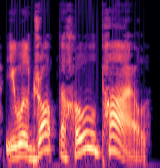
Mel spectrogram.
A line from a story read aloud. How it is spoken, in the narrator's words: I exclaim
